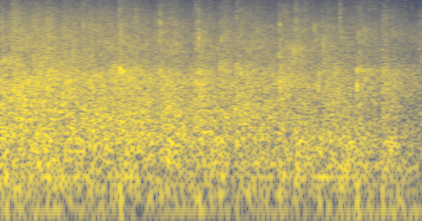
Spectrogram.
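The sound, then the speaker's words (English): An audience applauds a group of people who have just been up in front, a dense wash of many hands clapping at once, holding strong for several seconds before easing slightly at the end. No one speaks over it. “Can we round of applause for these guys and the ones who just were up?”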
